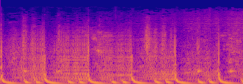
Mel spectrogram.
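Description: Melodic techno: a loud, steady beat of deep kick and bass hits, each one dropping in pitch, under sustained synth chords.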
